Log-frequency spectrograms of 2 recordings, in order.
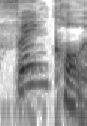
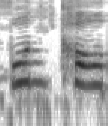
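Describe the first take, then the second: First: The first vowel sounds like 'a'. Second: The first vowel sounds like 'oh'. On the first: "약간 팬컬 이렇게 발음하시는" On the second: "폰컬 발음을"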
